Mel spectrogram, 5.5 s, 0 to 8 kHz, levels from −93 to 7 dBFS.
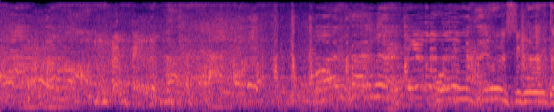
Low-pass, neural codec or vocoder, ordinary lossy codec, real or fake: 7.2 kHz; codec, 44.1 kHz, 3.4 kbps, Pupu-Codec; none; fake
